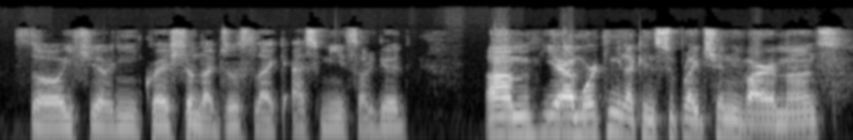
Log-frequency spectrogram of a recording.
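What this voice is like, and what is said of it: French accent in English. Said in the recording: “my accent ... I'm French from Bordeaux”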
